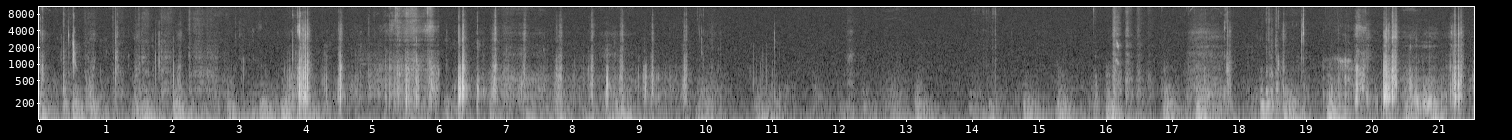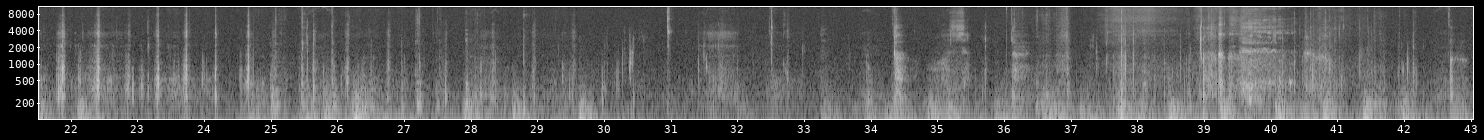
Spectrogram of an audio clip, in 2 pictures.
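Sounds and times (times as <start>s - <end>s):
wet chewing of plant leaf: 0.0s - 10.3s, 17.3s - 33.1s, 35.6s - 42.9s.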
